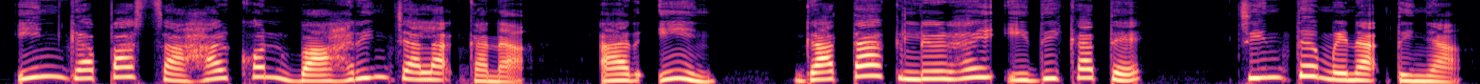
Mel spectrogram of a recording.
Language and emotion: Santali, fearful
